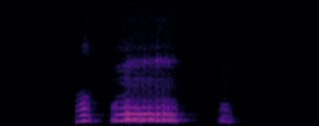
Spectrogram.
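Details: A single coo from a Eurasian collared dove, in three parts: short opening note, sustained central note, clipped ending note.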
